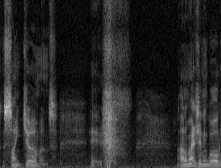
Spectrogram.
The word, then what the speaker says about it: St Germans: It really doesn't sound like I'm pronouncing it right. St Germain, it sounds like it should be something like, yeah, Saint-Germain, you know, as in Paris Saint-Germain, but no, apparently it is St Germans.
